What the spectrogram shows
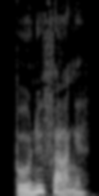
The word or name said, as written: bondefanger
